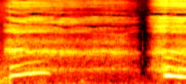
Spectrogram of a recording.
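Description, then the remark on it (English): Two sharp, breathy gasps of people breathing at the start of a song, one at the very start and another near the end, over a soft sustained hiss, with a brief drop to near silence between them. “Okay, so this is just people breathing.”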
